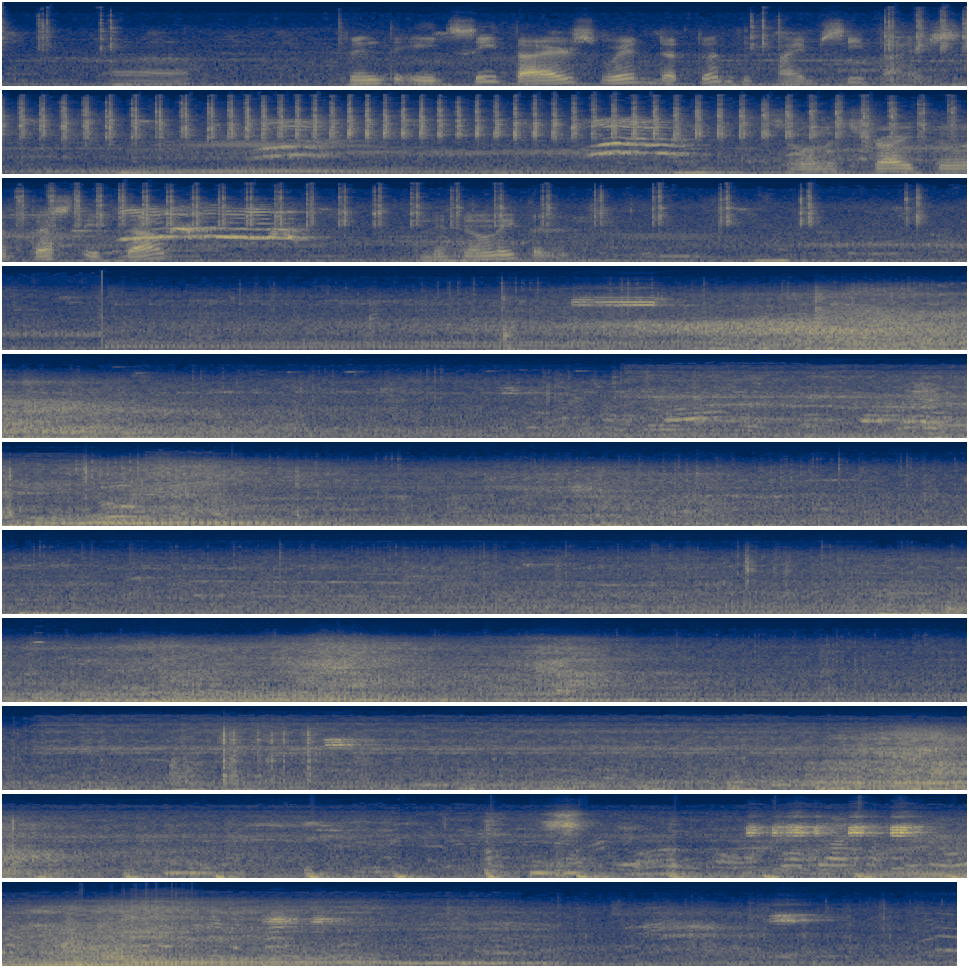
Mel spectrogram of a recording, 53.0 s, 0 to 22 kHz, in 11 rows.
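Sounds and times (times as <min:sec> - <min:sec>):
traffic rumble: 0:00.0 - 0:53.0
vehicle passing by: 0:12.0 - 0:21.5, 0:31.2 - 0:38.0, 0:40.9 - 0:51.4.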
